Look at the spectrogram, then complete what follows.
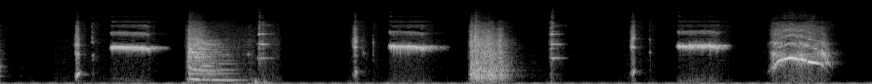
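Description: Cartoon whistle sound effect: a short, high, steady whistle tone sounding three times, about three seconds apart, with shorter noisy effects and clicks in between. A wavering sliding tone comes near the end.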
